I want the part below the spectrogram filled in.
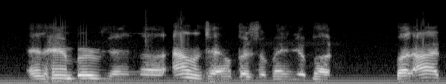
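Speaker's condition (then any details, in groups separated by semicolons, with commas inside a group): Throat cancer; may sound drunk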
